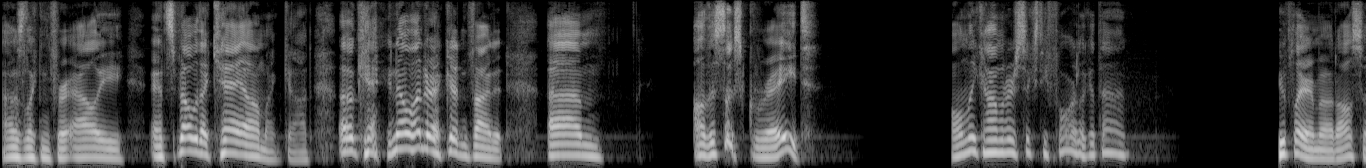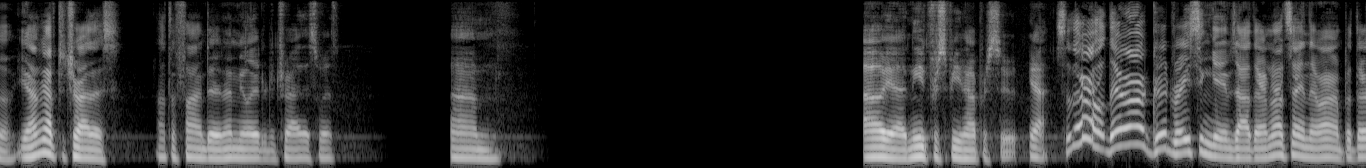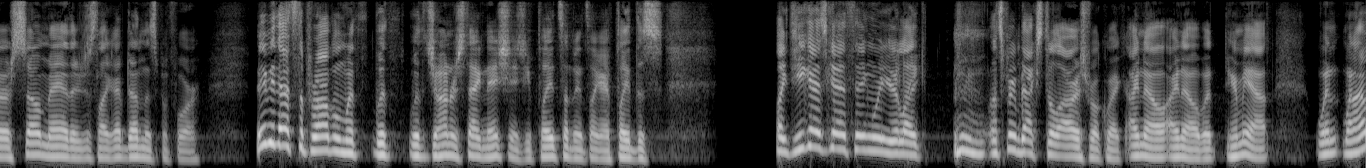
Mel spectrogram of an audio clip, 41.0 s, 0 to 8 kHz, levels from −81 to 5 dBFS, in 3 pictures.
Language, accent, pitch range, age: English, American, 120-170 Hz, 30-49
